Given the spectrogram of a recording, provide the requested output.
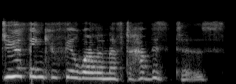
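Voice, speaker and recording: A woman's voice: sits high, animated, quick pace, highs cut off. A woman playing a kindly, careful hospital nurse in a radio drama read over a video call. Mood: cheerful. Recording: live video call reading.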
